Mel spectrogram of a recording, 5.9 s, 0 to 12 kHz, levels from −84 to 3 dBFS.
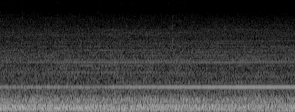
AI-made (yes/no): no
